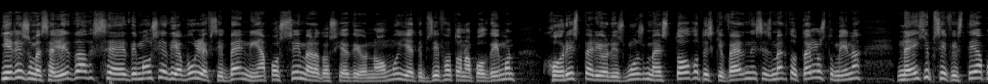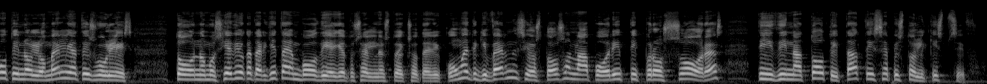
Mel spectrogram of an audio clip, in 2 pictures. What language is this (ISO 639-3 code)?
ell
